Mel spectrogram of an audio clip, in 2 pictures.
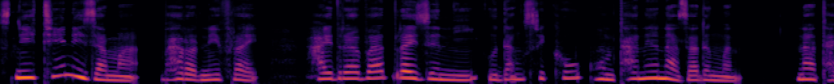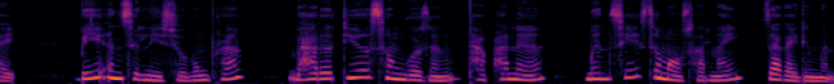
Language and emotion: Bodo, neutral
